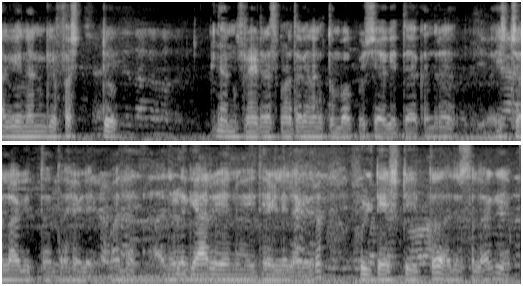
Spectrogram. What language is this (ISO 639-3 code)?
kan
